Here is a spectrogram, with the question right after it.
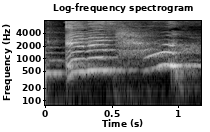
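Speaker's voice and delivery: loud, very high, stretched-out punchline; high squealed exasperation; exasperated reveal. Retold or imitated. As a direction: blurt the reveal in comic dismay. Dramatic reveal of friend interrupting again.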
